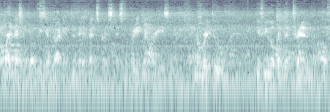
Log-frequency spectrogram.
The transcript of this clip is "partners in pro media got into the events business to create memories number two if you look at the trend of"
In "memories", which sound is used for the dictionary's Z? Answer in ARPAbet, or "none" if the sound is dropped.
S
